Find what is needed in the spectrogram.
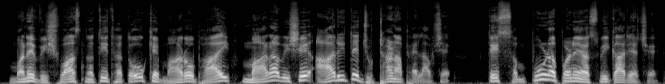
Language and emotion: Gujarati, disgusted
